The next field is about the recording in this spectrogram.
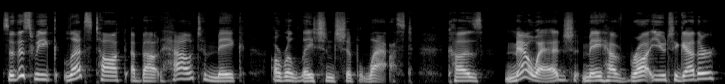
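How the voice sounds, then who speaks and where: A woman's voice: mid-range voice, dry recording. A woman presents a scripted advice podcast in a froggy voice, congested from a cold. Her phrasing is chatty and lightly playful. The sound is close and dry. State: getting over a cold, froggy voice. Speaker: podcast host, psychologist.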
